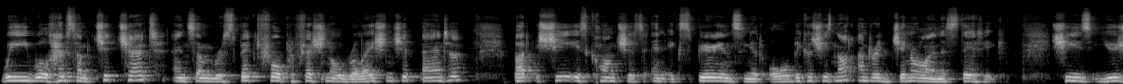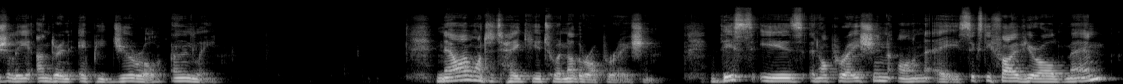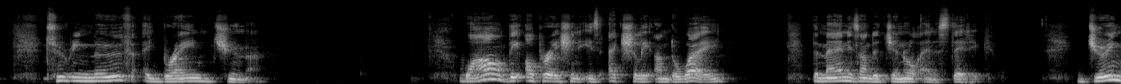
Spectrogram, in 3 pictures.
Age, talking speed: 50-69, 120 wpm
